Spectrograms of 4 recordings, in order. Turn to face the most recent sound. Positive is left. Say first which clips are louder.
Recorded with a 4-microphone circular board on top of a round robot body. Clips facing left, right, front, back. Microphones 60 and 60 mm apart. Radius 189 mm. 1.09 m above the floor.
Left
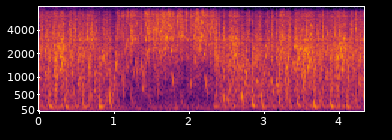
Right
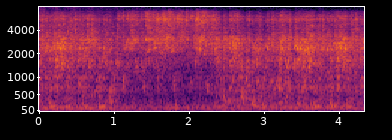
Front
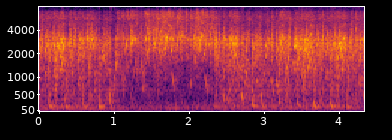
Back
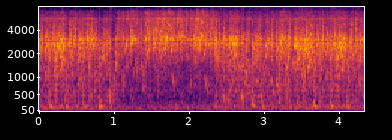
# left 8 dB, even
turn(degrees=85)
